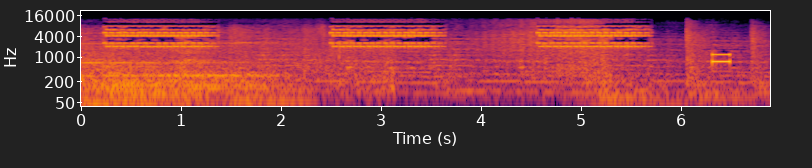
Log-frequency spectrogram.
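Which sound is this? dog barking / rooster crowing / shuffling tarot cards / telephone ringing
telephone ringing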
